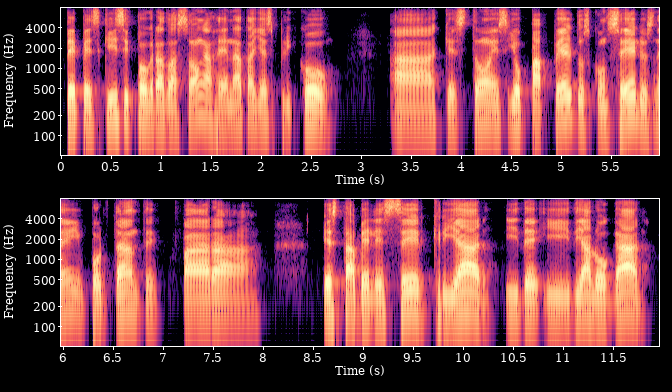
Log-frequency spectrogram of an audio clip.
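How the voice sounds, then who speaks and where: A man's voice: medium pitch, fairly even intonation, unhurried, clear, resonant tone, lo-fi sound. A man from Cuba with a Cuban Spanish accent, a research director giving a formal institutional presentation, hesitating often with filler sounds and restarts.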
